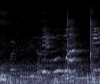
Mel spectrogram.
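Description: Children's high voices calling out excitedly in a room, with a sharp click near the end.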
